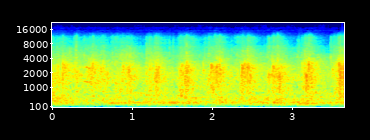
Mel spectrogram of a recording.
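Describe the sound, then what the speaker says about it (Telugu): An audience at a youth day event applauds to welcome a father figure, steady dense clapping from many hands, continuous and fairly close, with no voices over it. "చప్పట్లతో తండ్రి గారిని ఆహ్వానం పలకడానికి ప్రయత్నం చేద్దాం"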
